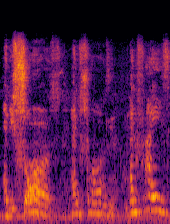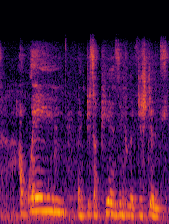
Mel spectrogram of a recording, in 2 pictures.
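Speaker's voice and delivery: ordinary talk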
